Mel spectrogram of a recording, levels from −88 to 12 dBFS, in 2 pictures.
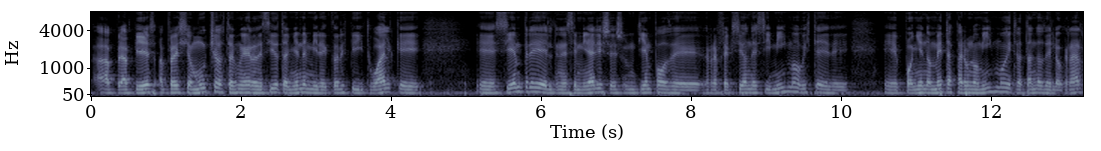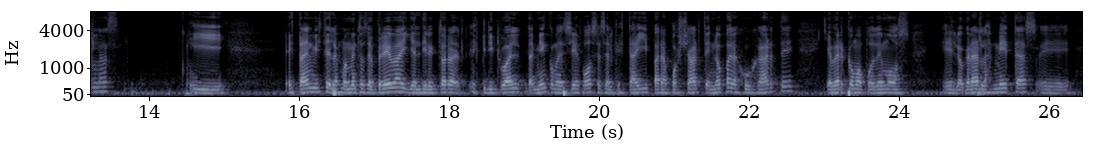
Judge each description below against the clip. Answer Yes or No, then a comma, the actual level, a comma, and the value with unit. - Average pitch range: No, narrow, 2.2 semitones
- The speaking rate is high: No, average, 170 wpm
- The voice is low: Yes, low, 125 Hz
